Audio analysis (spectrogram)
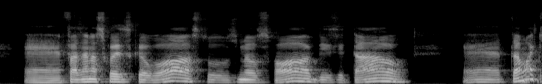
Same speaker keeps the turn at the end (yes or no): no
